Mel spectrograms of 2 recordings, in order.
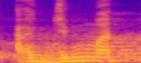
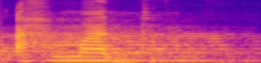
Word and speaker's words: Ajmad: Nah, itu Ajmad bacanya, bukan Ahmad. Bisa saja orang salah baca Ahmad. Yang benar Ajmad.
